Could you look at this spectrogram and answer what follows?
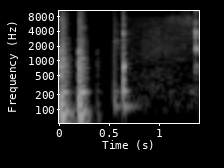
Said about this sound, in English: And he will walk over to the room that Sevier is staying in and the room that Fall's staying in and knock on the door.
